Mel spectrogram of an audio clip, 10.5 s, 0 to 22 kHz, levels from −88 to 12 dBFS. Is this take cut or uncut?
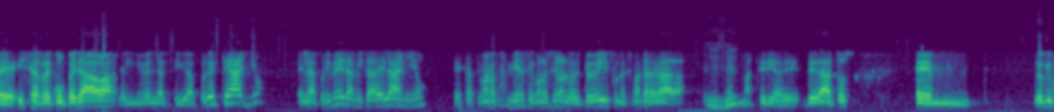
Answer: cut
